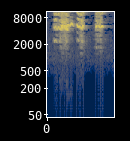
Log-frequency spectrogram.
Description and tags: Squeak of an agitated rat
Original sound: "Mouse Squeaks" by Shyguy014, cc-0
mouse, rat, rusty, squeak, squeaky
